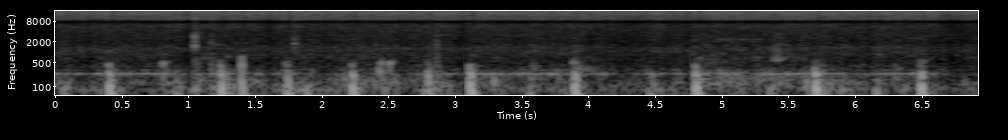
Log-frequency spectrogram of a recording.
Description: my heart was beating loud and fast and then my stomach growled along with it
